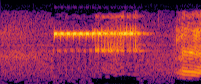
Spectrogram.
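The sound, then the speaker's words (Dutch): A telephone rings with a steady, high electronic tone that pulses rapidly, heard over a thin, band-limited line with background hiss; a voice starts up right at the end. “Nogmaals, ik word gebeld.”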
